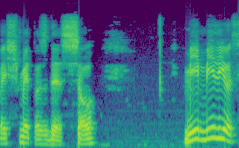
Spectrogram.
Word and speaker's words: Miglio: Oh, it's Miglio. The G is silent.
